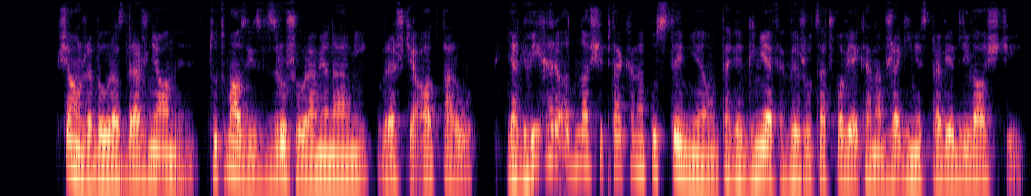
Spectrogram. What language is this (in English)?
Polish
